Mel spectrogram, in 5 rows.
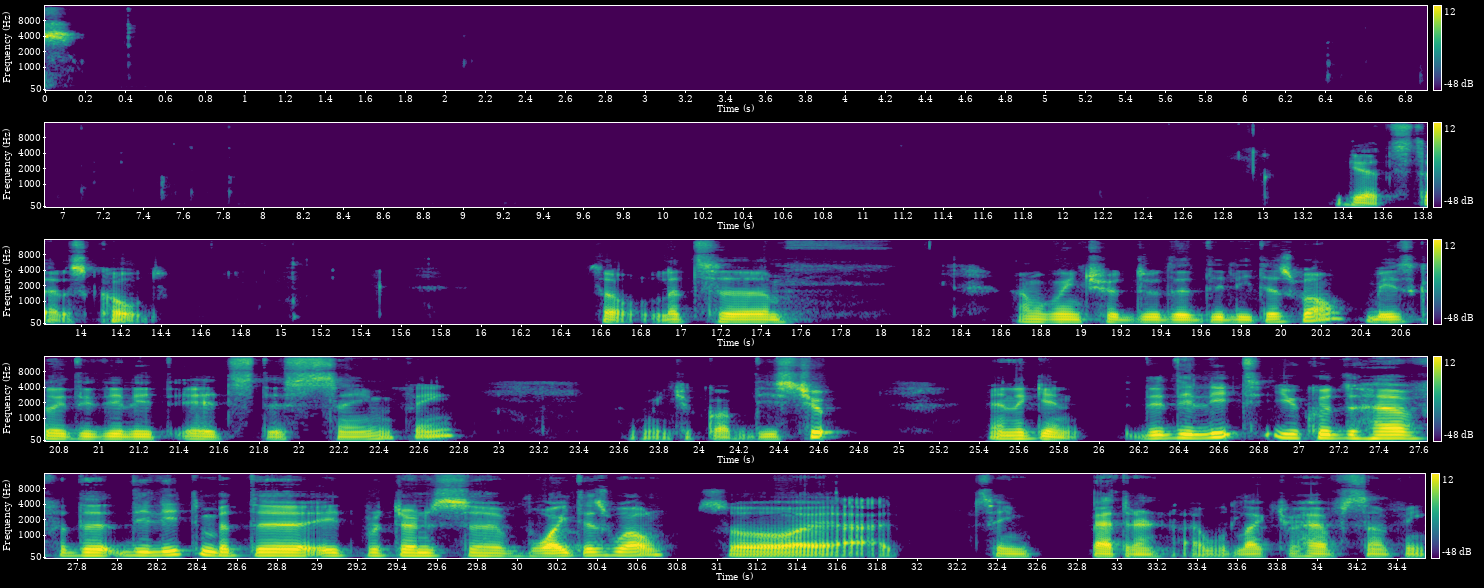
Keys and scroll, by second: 0.7 super+v, 10.3 super+c, 11.1 super+v, 13.7 Return, 23.1 super+c, 24.3 super+v.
